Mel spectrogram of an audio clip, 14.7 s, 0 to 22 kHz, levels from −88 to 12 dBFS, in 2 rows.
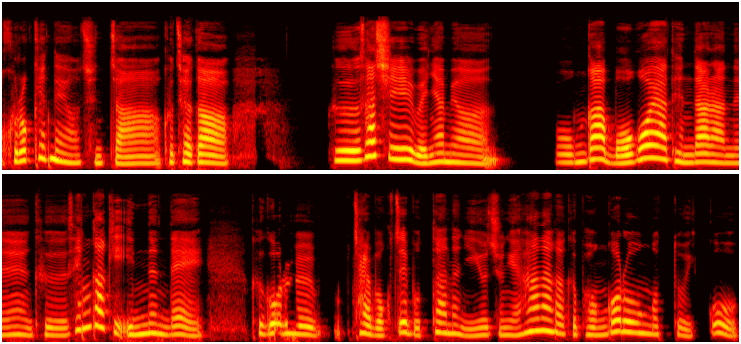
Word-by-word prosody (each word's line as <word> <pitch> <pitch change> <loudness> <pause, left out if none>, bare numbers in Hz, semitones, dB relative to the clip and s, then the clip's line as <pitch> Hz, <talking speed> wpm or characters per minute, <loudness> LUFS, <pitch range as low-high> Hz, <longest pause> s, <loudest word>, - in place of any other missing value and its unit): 그렇겠네요 235 -4 +1
진짜. 170 -1 -3
그 200 -3 -3
제가 190 -4 +3 1.0
그 235 0 +5
사실 280 -5 +4
왜냐면 190 +4 -1 0.5
'뭔가 205 +7 +2
먹어야 250 +12 +5
된다.'라는 185 -3 -1
그 170 -1 -5
생각이 345 - 0
있는데 190 -3 -2 0.4
그거를 210 -4 -1 0.3
잘 220 -4 -1
먹지 175 +8 -1
못하는 210 +3 -4
이유 165 +3 -5
중에 175 -1 -8
1 265 +8 +1
가 220 -4 -2
그 195 -2 -7
번거로운 215 +6 -1
것도 190 -3 -9
있고 200 +5 -6
195 Hz, 225 characters per minute, -21 LUFS, 180-235 Hz, 1.0 s, 그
